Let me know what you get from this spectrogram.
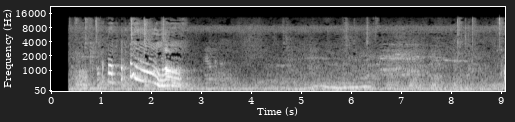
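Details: Miniature dachshund at play gives a burst of high, wavering whiny yelps lasting about two seconds, then falls quiet to a low room rumble with one faint, drawn-out low whine.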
